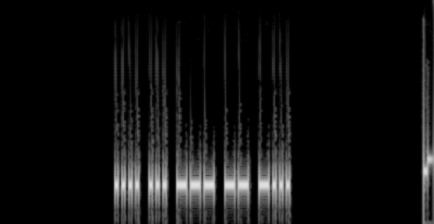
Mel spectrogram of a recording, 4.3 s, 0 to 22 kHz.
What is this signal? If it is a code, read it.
Morse code, heard as a keyed tone, about 36 wpm, 700 Hz. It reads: HSOMB
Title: Code Groups - 5 Letters - 35wpm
